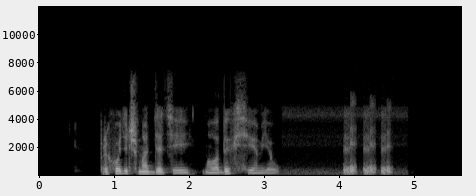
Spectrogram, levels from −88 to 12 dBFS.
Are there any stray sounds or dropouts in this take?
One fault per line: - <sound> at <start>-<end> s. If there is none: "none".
- laugh at 4.0-4.7 s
